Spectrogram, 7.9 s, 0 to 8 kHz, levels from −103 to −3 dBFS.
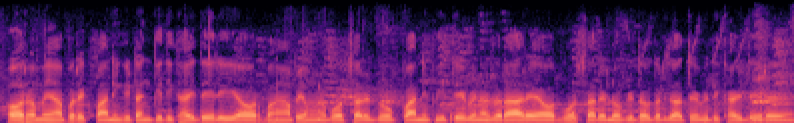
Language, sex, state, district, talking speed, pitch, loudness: Hindi, male, Andhra Pradesh, Chittoor, 270 wpm, 135 Hz, -28 LUFS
